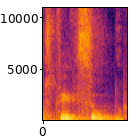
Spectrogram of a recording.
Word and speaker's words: Stizzuddu: Stizzitu o stizzudu, così come viene pronunciato a Castelsardo, è colui che alza la cresta, similmente alle Incaboniscau campidanesi e alle Inchigristadu logudorese.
